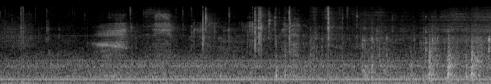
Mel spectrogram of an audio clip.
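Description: People chewing shrimp, with small mouth sounds and scattered light clicks of fingers and shells on the plate, over a steady low hum.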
